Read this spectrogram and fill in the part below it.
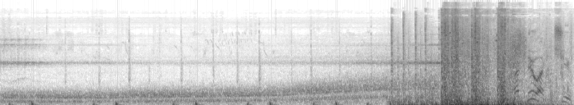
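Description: Gunshots in a duel in the video game Red Dead Redemption: a slow, steady, heartbeat-like thumping builds tension, then gives way to a loud, sudden volley of shots ringing out over music.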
